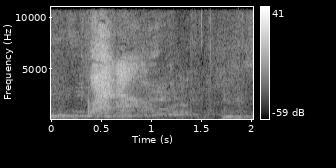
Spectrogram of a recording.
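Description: A girl's short, high-pitched vocal squeal about half a second in.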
